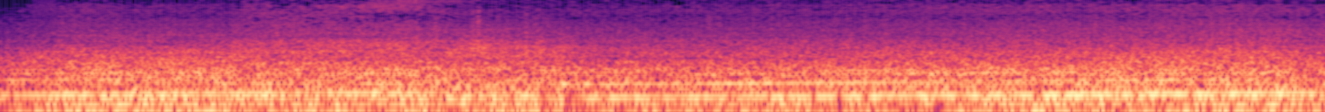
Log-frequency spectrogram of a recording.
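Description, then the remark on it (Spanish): A car drives at full speed by day, its steady engine drone and road roar holding a constant low hum throughout, loud and unbroken, with no voices. “De día, Mathieu conduce su coche a toda velocidad.”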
